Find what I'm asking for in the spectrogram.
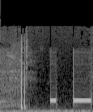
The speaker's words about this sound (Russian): Вот сорвался звонок.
